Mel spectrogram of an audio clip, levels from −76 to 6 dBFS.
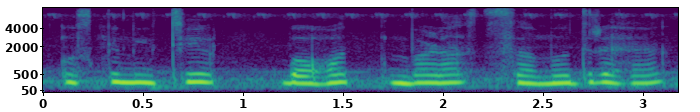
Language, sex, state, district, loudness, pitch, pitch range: Hindi, female, Bihar, Patna, -15 LUFS, 235 Hz, 225-245 Hz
